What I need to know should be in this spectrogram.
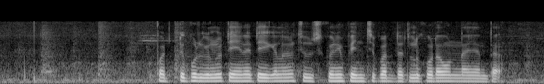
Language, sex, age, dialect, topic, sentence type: Telugu, male, 51-55, Utterandhra, agriculture, statement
